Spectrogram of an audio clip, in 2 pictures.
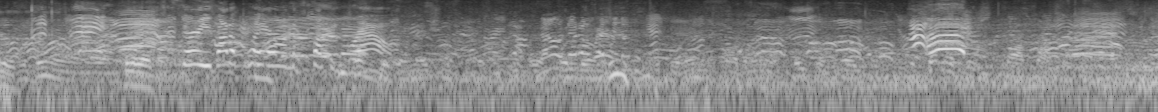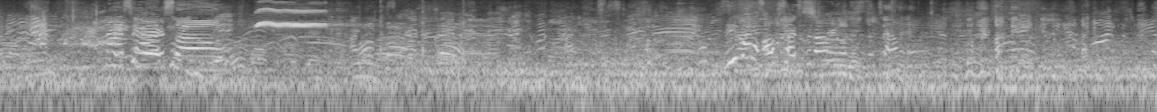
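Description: Women and girls shout and call out across an open outdoor field.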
